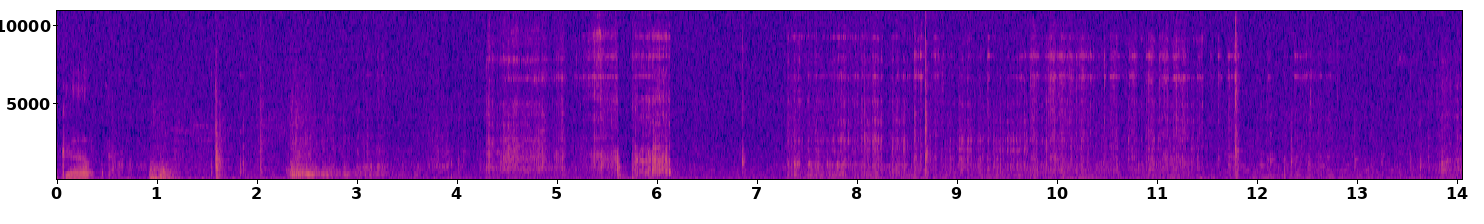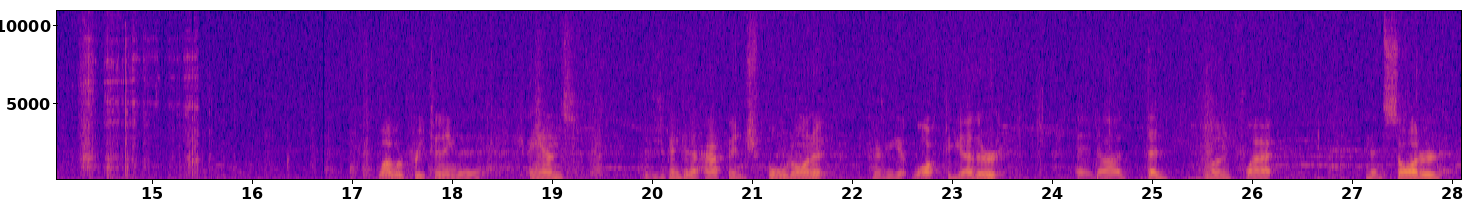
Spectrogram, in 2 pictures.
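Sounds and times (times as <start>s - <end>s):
metal scraping: 0.9s - 6.2s, 7.3s - 15.7s.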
